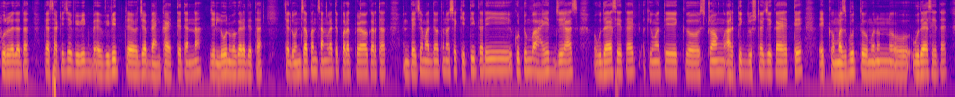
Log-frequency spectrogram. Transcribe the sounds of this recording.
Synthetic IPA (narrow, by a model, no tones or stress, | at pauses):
puɾlad͡z̪at̪at̪ːjasaʈiːd͡ʑeʋiʋid̪bʋiʋid̪ʱd͡ʑabɛ̃ŋkaɦet̪ːet̪janːad͡zelonʋəɡəjɾed̪et̪at̪ː | jalont͡sapəɳt͡sãŋɡlat̪epəɾət̪̚piɭaʋakəɾt̪at̪aɽ̃it̪jat͡ɕjamad̪ʱjəmat̪uːnəɕekit̪iːt̪əɾiːkuʈumbəaɦet̪d͡ʑead͡zud̪jasjet̪ajet̪kĩw̃ʋat̪eːksʈɾɔŋɡaɾt̪ʰik̚d̪ɾuʂʈjad͡ʑekajɦet̪ːeekməd͡zbuːt̪m̤əɽ̃uːnud̪jasjet̪ajt̪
